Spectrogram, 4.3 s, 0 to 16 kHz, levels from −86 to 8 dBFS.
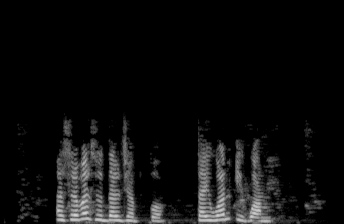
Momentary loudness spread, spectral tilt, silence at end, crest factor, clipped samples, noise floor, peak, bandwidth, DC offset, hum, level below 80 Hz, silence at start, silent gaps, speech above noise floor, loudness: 12 LU; -4.5 dB/octave; 0.9 s; 18 dB; under 0.1%; -62 dBFS; -2 dBFS; 7.4 kHz; under 0.1%; none; -70 dBFS; 0.7 s; none; 45 dB; -17 LUFS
